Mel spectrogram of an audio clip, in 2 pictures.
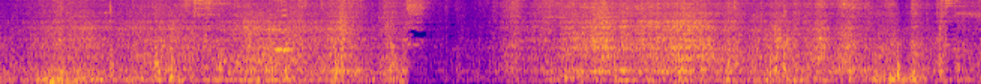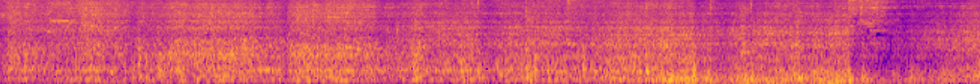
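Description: Freight train of tank cars rolling past, its steel wheels rumbling and clacking on the rails. The sound dips briefly about three and a half seconds in.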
